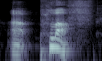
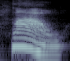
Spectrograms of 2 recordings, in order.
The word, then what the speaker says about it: plough: So this one is plow. Plow. It's p-l-ow. Plow. It's the same vowel sound that exists in the word how.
